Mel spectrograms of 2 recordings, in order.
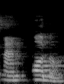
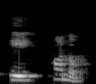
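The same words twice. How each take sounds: First: "an honor" with silent h; correct pronunciation. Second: "a honor" with the h sounded; mispronunciation demo. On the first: Lecturer giving the right form, silent h in "honor". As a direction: link "an" straight into "honor", no h. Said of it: "You say it's an honor". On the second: Lecturer showing the error, "a honor" with h. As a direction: breathe an h into "honor". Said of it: "you cannot say". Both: Shown as a demonstration.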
